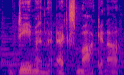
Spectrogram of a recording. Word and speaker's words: Daemon X Machina: i know in english spelled with ae are aegis and ether so for simplicity's sake i will be pronouncing this game demon ex machina customizable mech suits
